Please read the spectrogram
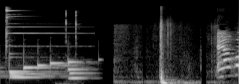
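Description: A short chiming jingle of several bright bell-like notes, which cuts off about a second in. Faint room hiss follows, with a single sharp knock near the end.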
